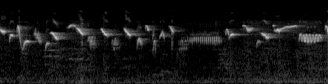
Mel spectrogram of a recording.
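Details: Canary singing a master song meant to train juvenile canaries: about four sharp chirps per second in a quick, slightly irregular sequence, then a short soft buzzy trill before more high whistled notes.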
